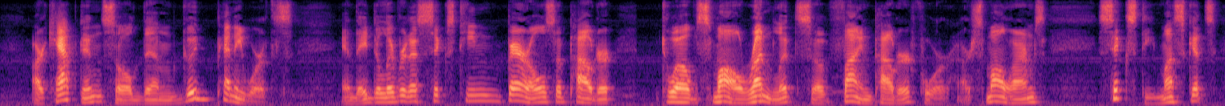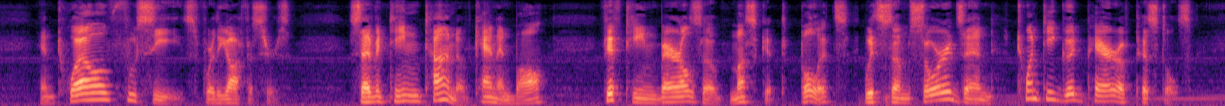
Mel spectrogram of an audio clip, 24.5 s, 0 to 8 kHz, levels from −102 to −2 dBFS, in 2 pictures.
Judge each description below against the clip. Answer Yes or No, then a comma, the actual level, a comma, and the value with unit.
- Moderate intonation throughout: No, wide, 7.3 semitones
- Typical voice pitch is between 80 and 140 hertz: Yes, low, 135 Hz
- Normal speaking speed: No, slow, 125 wpm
